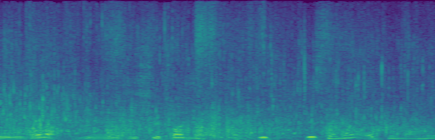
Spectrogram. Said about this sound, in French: Avec toujours ses clapotis d'eau.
